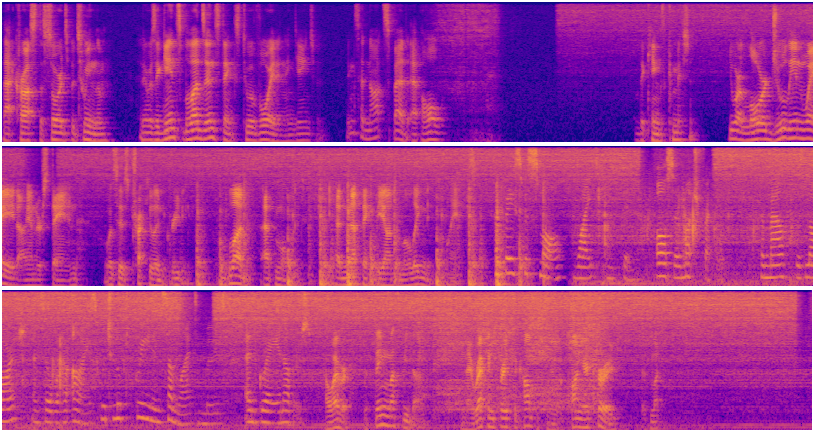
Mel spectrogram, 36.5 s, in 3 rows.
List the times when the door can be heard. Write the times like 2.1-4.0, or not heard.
not heard.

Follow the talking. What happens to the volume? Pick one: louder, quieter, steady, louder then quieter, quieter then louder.
steady.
